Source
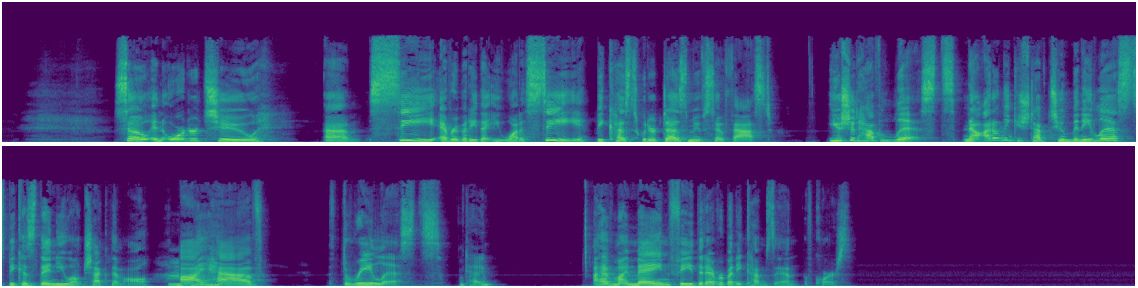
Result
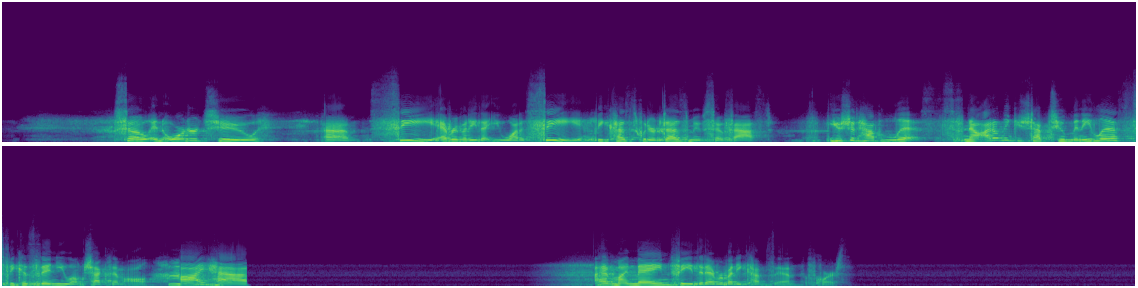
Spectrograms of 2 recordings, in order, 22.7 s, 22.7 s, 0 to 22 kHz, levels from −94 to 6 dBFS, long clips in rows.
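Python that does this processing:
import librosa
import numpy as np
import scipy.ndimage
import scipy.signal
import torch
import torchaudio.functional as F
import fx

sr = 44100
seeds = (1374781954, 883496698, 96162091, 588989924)

y = fx.edit(x, sr, fx.room_tone_fill(start_s=13.79, length_s=3.49), tone=tone)
y = scipy.signal.sosfilt(scipy.signal.cheby1(5, 1.0, [230.0, 3200.0], 'bandpass', fs=sr, output='sos'), y)
y = fx.high_shelf(y, sr, hz=2100.0, db=9.0)
y = fx.pre_swell(y, sr, db_per_s=87.0)
y = y * 10.0 ** (1.0 / 20.0)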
